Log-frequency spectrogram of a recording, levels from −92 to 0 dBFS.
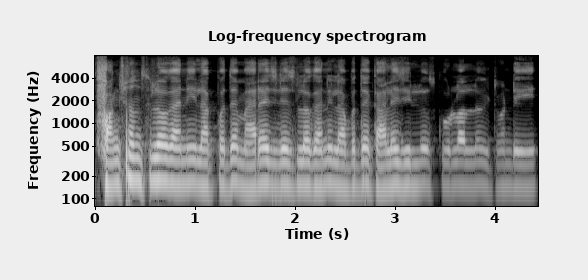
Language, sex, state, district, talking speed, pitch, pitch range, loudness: Telugu, male, Andhra Pradesh, Krishna, 160 wpm, 150 Hz, 145-155 Hz, -23 LUFS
